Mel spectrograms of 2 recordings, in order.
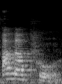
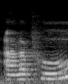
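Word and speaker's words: Anna Puu: Oh yeah, her name is Anna Poo. Anna Poo. But we have to explain that it is her last name is spelled P-U-U, and it means wood.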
